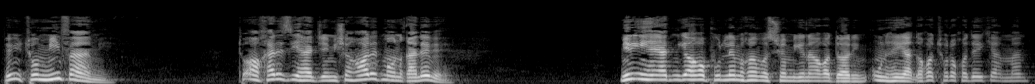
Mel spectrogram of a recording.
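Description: Impassioned high-voiced male preacher. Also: vocal fry. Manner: swings from soft confiding murmur to loud impassioned rebuke; chants Quranic verse slowly. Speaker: cleric. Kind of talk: sermon.

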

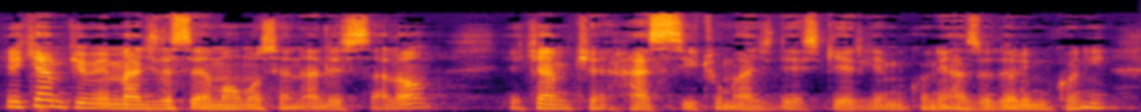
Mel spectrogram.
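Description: Male preacher, gravelly voice, sermon, loud bursts then hushed passages. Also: steady tone. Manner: swings between loud emphatic outbursts and soft low passages; addresses listeners directly with rhetorical questions. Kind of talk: religious sermon.

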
